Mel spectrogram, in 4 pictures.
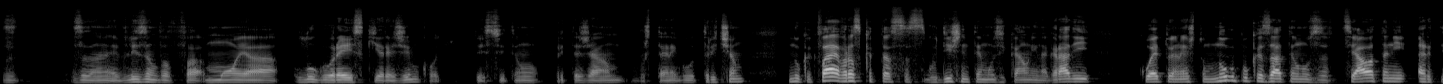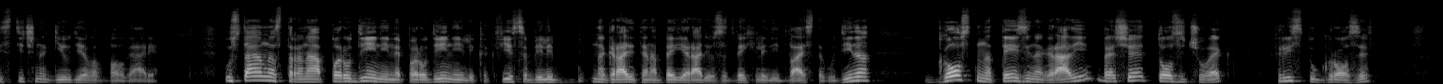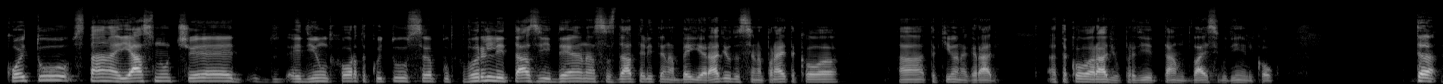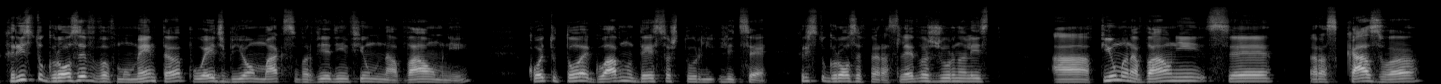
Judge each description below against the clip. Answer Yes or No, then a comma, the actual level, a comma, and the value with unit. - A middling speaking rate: Yes, average, 130 wpm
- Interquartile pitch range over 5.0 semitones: Yes, wide, 5.5 semitones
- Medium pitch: No, low, 130 Hz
